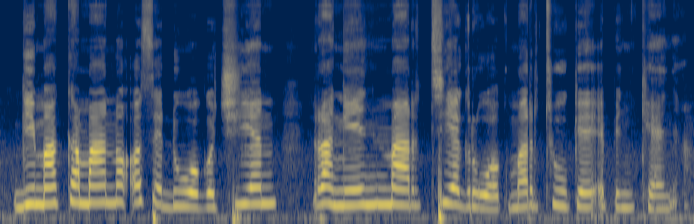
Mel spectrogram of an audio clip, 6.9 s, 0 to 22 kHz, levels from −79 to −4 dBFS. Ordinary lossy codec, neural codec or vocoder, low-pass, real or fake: none; vocoder, 44.1 kHz, 128 mel bands, Pupu-Vocoder; none; fake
